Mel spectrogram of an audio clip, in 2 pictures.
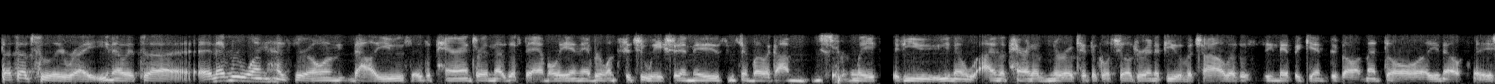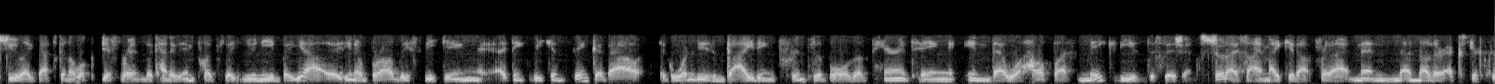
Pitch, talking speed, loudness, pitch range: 90 Hz, 210 wpm, -16 LUFS, 85-95 Hz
